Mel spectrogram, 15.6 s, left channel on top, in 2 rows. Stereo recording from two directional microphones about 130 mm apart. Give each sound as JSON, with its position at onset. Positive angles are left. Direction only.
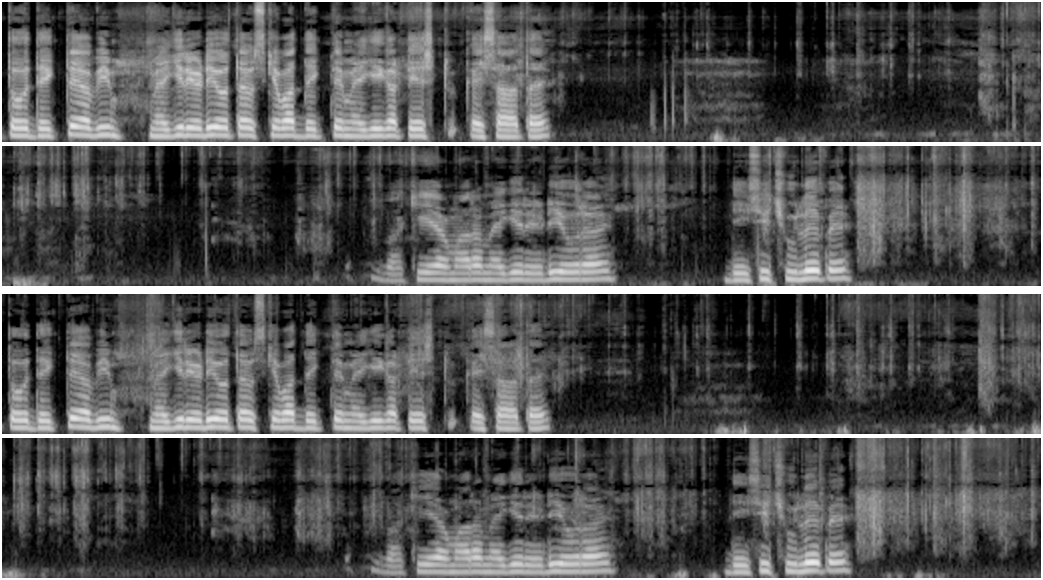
{"t": 0.0, "sound": "speech", "side_deg": -10}
{"t": 2.6, "sound": "speech", "side_deg": 10}
{"t": 10.7, "sound": "speech", "side_deg": -15}
{"t": 14.2, "sound": "crumpling", "side_deg": 20}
